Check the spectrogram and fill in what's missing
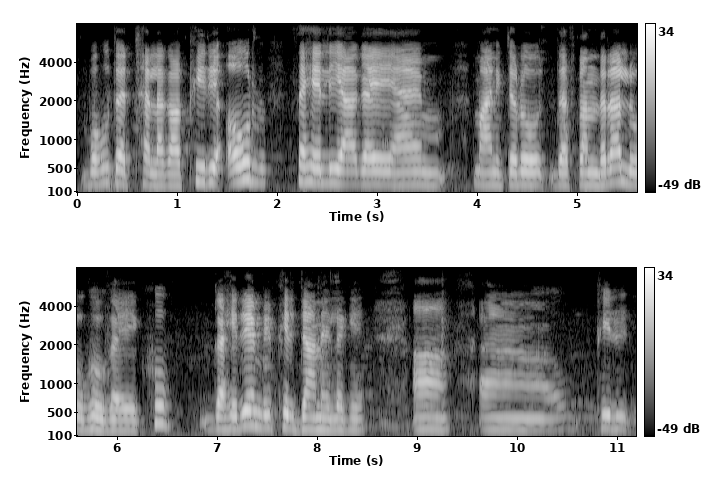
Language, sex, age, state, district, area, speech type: Hindi, female, 60+, Uttar Pradesh, Lucknow, rural, spontaneous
